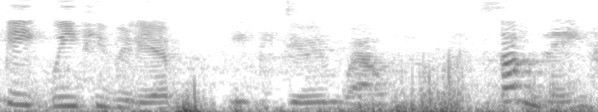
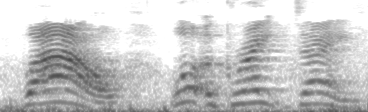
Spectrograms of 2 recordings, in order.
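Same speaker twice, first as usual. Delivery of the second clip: higher, louder delighted exclaim; gleeful; 5 semitones higher, 11 dB louder, slower than usual. A narrator's reading. Henry thinking about his win, gleeful. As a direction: savour the victory out loud.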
